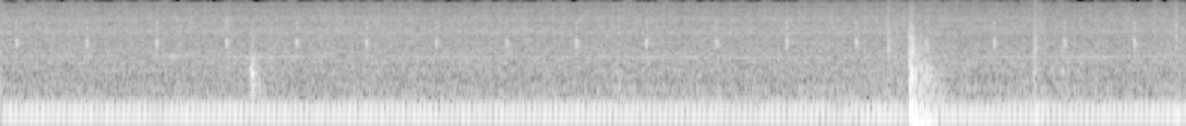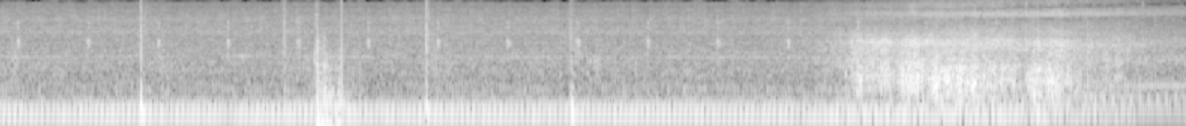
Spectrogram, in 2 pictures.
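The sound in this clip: A car drives along a road and pulls over to the roadside, a steady low engine hum broken by a few sharp knocks, with a noisy swell near the end.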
